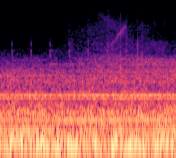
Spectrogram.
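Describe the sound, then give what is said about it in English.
A steady, loud car engine drones with a dense low rumble and road noise, holding a constant level throughout with no voices. “All right, guys, my car is getting increasingly louder, so hopefully you can still hear me.”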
